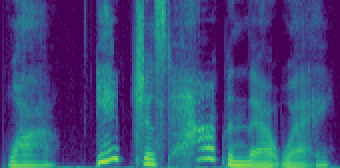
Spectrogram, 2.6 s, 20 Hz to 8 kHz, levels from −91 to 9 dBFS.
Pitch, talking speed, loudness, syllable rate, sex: 200 Hz, 140 wpm, -17 LUFS, 4.1 syllables/s, female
